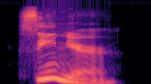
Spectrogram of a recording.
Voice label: "SENIOR", english; 3000 words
